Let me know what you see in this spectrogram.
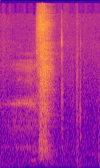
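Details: Adult female singer sniffling during a live stream: a single quick nasal sniff followed by faint small clicks in a quiet room.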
